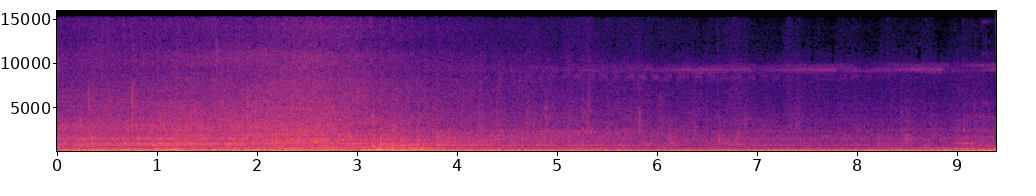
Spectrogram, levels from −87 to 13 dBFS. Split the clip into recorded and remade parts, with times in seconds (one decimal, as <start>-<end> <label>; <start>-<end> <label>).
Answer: 0.0-9.4 recorded

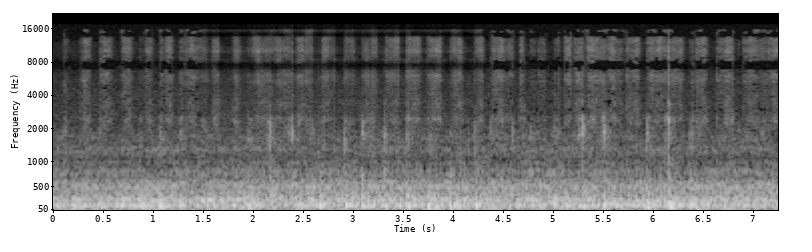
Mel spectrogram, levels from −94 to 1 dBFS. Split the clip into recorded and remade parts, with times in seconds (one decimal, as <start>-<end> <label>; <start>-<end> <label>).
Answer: 0.0-1.5 recorded; 1.5-4.3 remade; 4.3-7.3 recorded

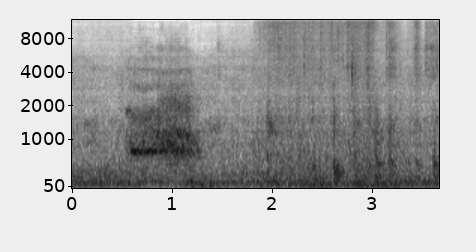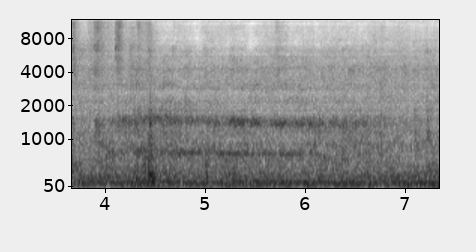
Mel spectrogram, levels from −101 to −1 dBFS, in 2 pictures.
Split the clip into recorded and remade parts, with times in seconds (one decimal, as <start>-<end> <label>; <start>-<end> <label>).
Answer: 0.0-7.3 remade

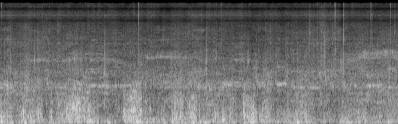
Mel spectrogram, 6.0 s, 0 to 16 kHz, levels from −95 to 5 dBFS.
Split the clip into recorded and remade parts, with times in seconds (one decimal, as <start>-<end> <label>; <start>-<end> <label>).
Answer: 0.0-6.0 remade

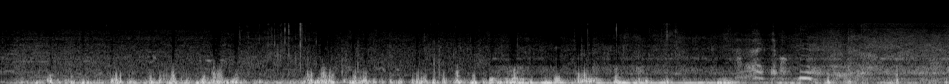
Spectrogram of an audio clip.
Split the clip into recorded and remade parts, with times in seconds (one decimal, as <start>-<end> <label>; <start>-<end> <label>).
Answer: 0.0-4.9 recorded; 4.9-9.5 remade

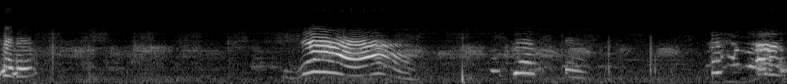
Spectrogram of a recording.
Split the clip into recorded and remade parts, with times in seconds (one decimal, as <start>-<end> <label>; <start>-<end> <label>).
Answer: 0.0-2.9 remade; 2.9-4.2 recorded; 4.2-5.4 remade; 5.4-7.1 recorded; 7.1-7.9 remade

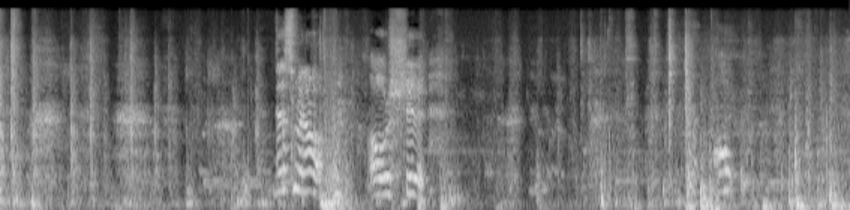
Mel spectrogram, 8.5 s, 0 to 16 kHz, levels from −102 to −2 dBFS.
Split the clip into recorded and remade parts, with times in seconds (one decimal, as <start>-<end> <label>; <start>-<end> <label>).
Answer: 0.0-1.3 recorded; 1.3-2.6 remade; 2.6-3.3 recorded; 3.3-4.3 remade; 4.3-4.9 recorded; 4.9-8.1 remade; 8.1-8.5 recorded

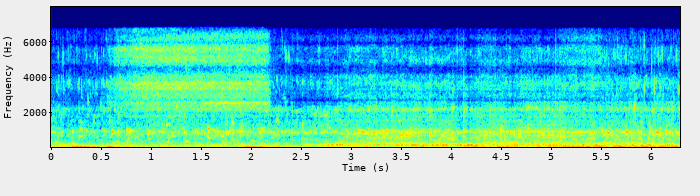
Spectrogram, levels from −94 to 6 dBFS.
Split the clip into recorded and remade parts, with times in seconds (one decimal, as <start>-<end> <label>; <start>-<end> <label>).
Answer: 0.0-2.4 recorded; 2.4-5.5 remade; 5.5-6.3 recorded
